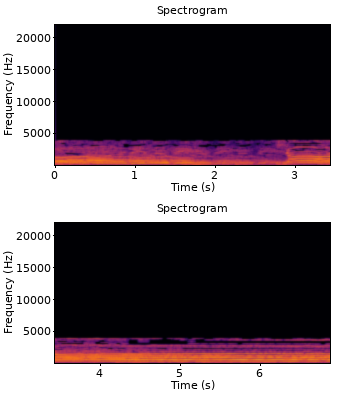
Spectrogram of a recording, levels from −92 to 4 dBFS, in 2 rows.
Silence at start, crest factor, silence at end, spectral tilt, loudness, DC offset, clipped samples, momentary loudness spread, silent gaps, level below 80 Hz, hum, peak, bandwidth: 0 s; 12 dB; 0 s; -9.5 dB/octave; -20 LUFS; under 0.1%; under 0.1%; 14 LU; none; -66 dBFS; none; -8 dBFS; 4.1 kHz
